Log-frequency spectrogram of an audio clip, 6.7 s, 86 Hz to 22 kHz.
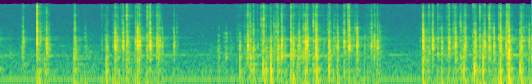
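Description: Fingertips type steady key presses on a compact white E-Element Z-88 RGB mechanical keyboard with plastic keycaps. Quick, sharp clicky clacks come in bursts, separated by two short pauses. A faint low hum sits underneath.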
